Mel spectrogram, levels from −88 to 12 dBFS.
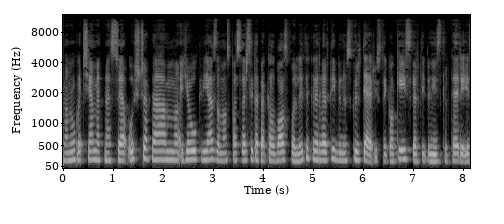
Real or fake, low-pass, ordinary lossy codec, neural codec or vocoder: fake; 10.8 kHz; MP3, 48 kbps; codec, 44.1 kHz, 2.6 kbps, SNAC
